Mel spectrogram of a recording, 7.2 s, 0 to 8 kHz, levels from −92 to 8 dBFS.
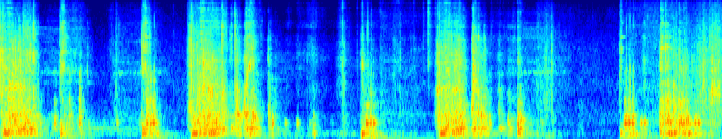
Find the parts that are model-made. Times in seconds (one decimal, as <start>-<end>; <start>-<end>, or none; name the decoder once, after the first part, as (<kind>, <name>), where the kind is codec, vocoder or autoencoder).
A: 2.1-5.2 (codec, SNAC)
